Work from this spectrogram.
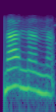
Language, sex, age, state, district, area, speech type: Kashmiri, female, 18-30, Jammu and Kashmir, Budgam, rural, conversation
